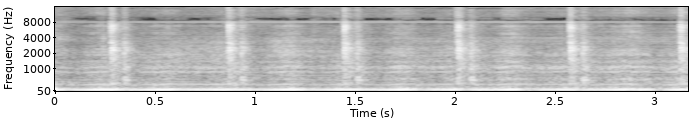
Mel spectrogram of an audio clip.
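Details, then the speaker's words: Vevor 12 V diesel heater just lit in a cold garage: steady low hum, likened to a V1 buzz bomb, with a sharp fuel pump tick roughly every half second; running normally and warming. "Sounds like a V1 buzz bomb. Oh, she's taking off, folks."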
